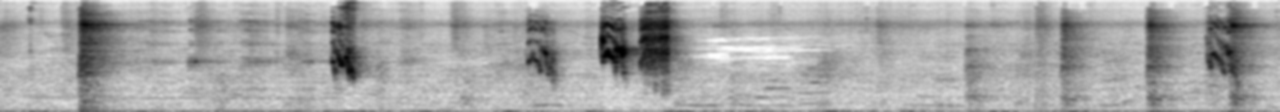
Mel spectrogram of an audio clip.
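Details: Calling chirps of young budgerigars, the kind other budgies quickly answer: a few sharp, squawky high notes spaced irregularly between quiet gaps, two louder ones close together midway, with a faint low background hum.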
